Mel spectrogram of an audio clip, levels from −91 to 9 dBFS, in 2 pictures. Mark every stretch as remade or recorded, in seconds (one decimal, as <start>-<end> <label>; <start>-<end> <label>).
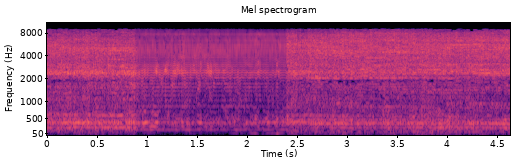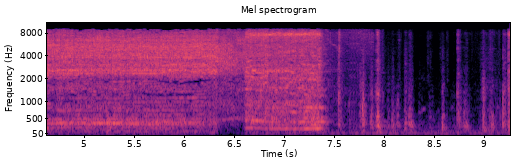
0.0-0.9 recorded; 0.9-2.4 remade; 2.4-9.3 recorded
